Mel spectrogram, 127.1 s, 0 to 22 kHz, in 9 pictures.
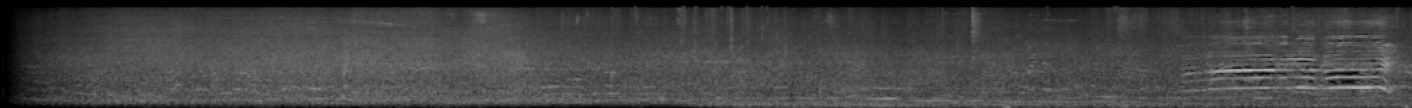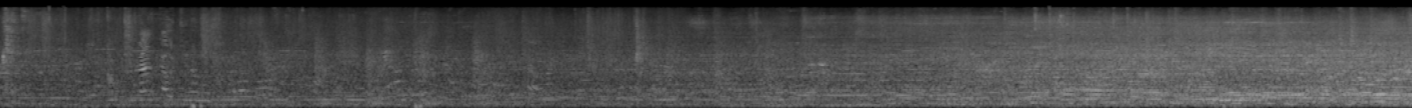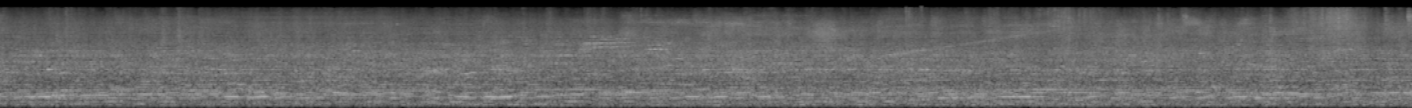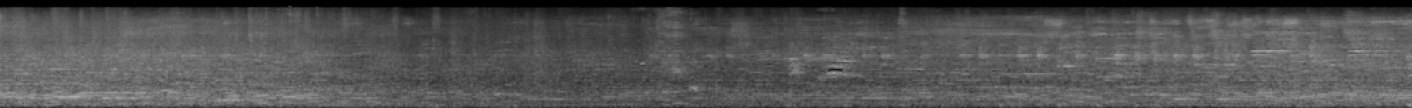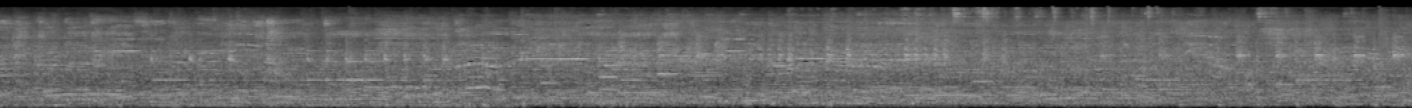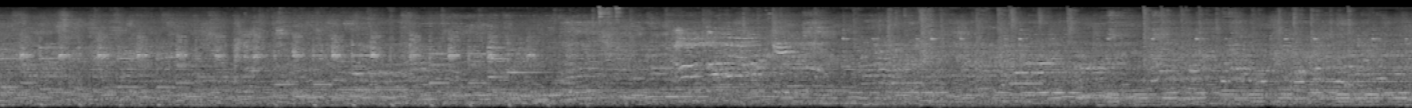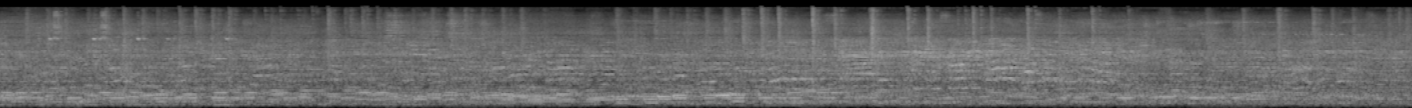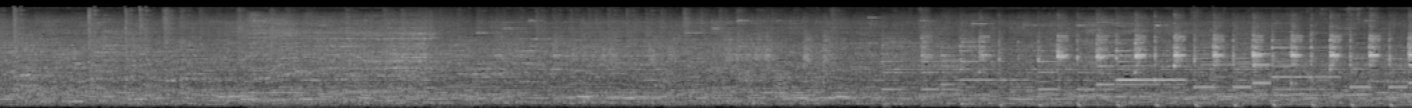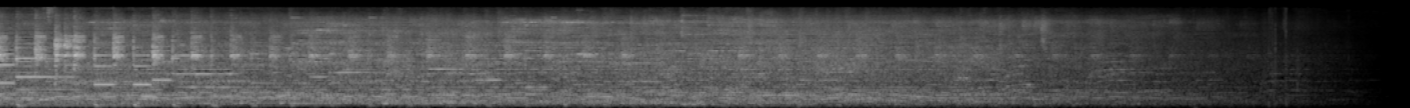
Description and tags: Tokyo - Mall 1
Walking past a pachinko parlour then into a Tokyo shopping mall. Lots of swirling ambient sounds, snatches of radios, toys and TVs. Sounds like it could be processed but isn't. Recorded in May 2008 using a Zoom H4.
